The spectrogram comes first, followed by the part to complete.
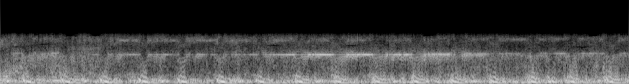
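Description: Loud electronic dance music with a heavy bass beat played over a large DJ sound system, with a held high synth note through the middle. The upper end is cut off, so it sounds dull and bass-heavy.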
